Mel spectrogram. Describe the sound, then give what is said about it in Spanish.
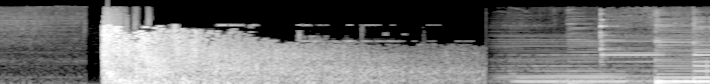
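A firing squad fires one sharp, simultaneous volley of rifle shots, a loud crack whose rolling tail fades over about two seconds, followed by a further short burst near the end. “¡Pelotón! ¡Apunten! ¡Fuego!”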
